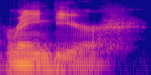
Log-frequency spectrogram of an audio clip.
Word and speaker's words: reindeer: And reindeer. So this is pronounced the same as rain. Rain. Yeah, it's a reindeer.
